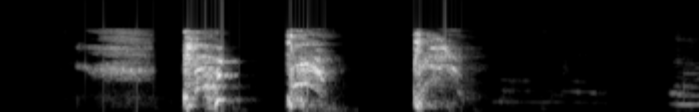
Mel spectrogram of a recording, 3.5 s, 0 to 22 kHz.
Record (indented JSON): {
  "three_cough_length": "3.5 s",
  "three_cough_amplitude": 31346,
  "three_cough_signal_mean_std_ratio": 0.37,
  "survey_phase": "beta (2021-08-13 to 2022-03-07)",
  "age": "18-44",
  "gender": "Female",
  "wearing_mask": "No",
  "symptom_none": true,
  "smoker_status": "Never smoked",
  "respiratory_condition_asthma": true,
  "respiratory_condition_other": false,
  "recruitment_source": "REACT",
  "submission_delay": "1 day",
  "covid_test_result": "Negative",
  "covid_test_method": "RT-qPCR",
  "influenza_a_test_result": "Unknown/Void",
  "influenza_b_test_result": "Unknown/Void"
}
